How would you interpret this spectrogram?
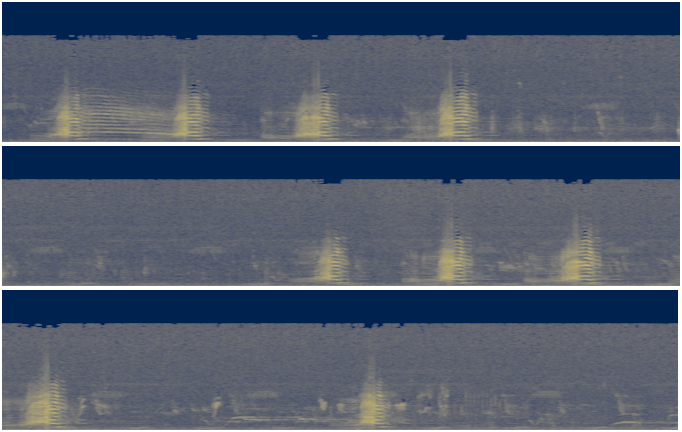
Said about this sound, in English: Note that in addition to the ordinary awang, awang, awang call, awang incidentally being the Jaluo name of this species, that there was an odd sort of hoo, hoo, hoo, hoo, hoo sound going on, which is a breeding call, I think.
